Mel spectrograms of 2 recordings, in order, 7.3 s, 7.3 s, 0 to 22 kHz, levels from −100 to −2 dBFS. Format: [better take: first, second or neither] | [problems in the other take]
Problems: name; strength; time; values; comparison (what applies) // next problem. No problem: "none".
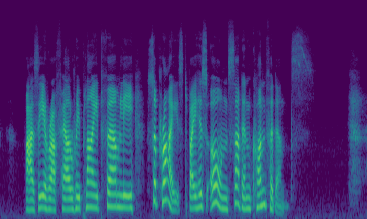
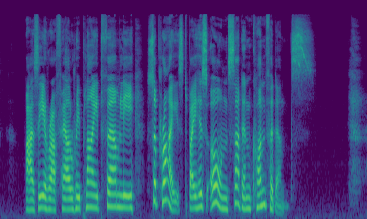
second | muffled; slightly; fading above 2.5 kHz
